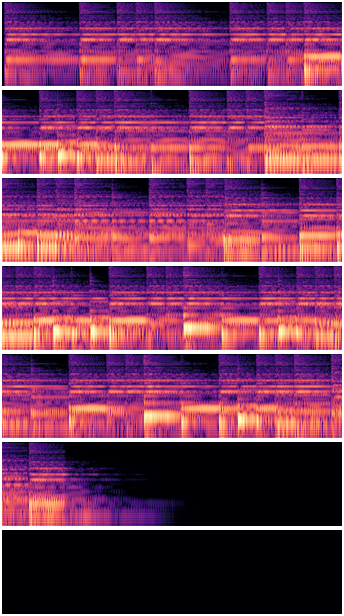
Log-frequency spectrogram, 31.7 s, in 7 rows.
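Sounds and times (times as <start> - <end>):
guitar playing children's songs: 0.0 - 24.9.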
